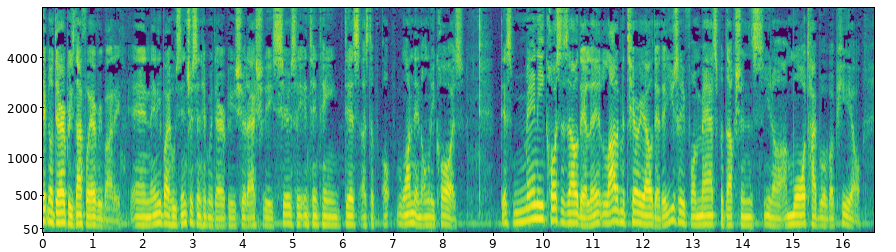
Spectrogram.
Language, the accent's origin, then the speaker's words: English; San Diego, California, United States; I'm from San Diego.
